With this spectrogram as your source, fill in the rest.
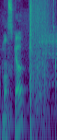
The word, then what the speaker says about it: Moscow: even more interesting is they'll pronounce it Moscow and I believe it has like the univers the state's like biggest university it's it's very intriguing like lots of people know mosco Idaho um so uh losing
